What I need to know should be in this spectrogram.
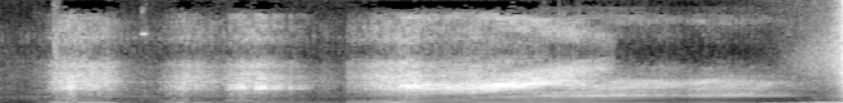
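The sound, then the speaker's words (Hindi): A vehicle engine comes to life with a few short, throaty revs, then settles into a sustained rising whine as it accelerates, loud and close, with no one talking. “अरे हम तो भुलाइए गए रही, चल चला बैठा गाड़ी पर।”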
